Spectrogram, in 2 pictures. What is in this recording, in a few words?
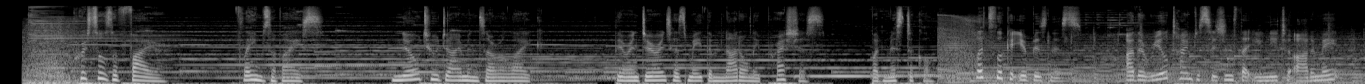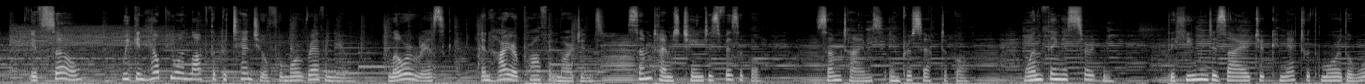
narration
